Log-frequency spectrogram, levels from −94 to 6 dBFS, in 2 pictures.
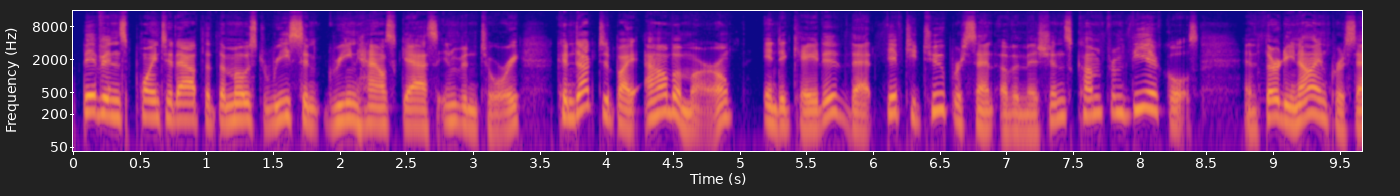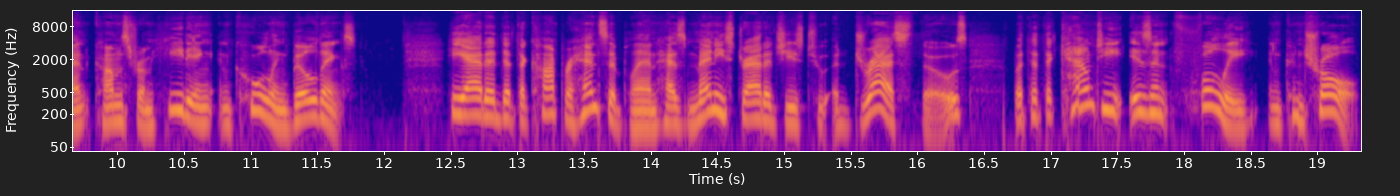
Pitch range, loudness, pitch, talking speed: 130-205 Hz, -25 LUFS, 155 Hz, 150 wpm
